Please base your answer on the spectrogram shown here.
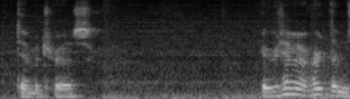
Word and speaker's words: Dimitrescu: Over in the game, pronounces it Dimitrescu.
